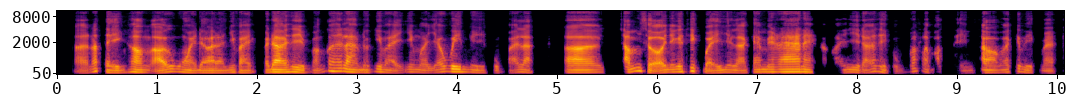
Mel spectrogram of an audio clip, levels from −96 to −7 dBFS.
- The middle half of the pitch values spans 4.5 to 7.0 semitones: No, average, 3.5 semitones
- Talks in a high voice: No, low, 115 Hz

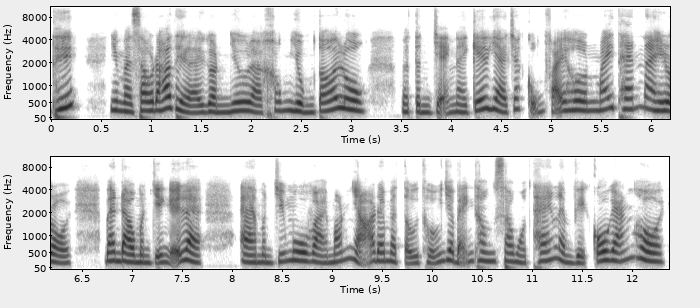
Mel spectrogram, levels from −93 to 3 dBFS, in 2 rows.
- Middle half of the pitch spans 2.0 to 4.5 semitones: Yes, average, 3.9 semitones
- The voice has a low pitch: No, high, 245 Hz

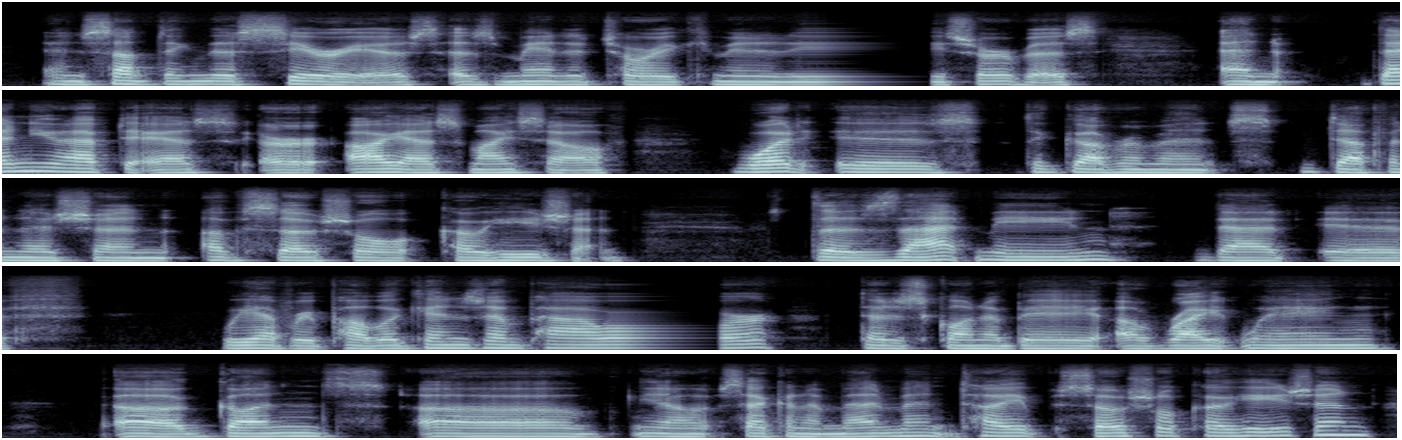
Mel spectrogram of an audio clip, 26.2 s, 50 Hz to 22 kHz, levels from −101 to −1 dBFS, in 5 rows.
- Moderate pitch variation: No, narrow, 2.2 semitones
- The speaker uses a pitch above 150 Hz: No, low, 135 Hz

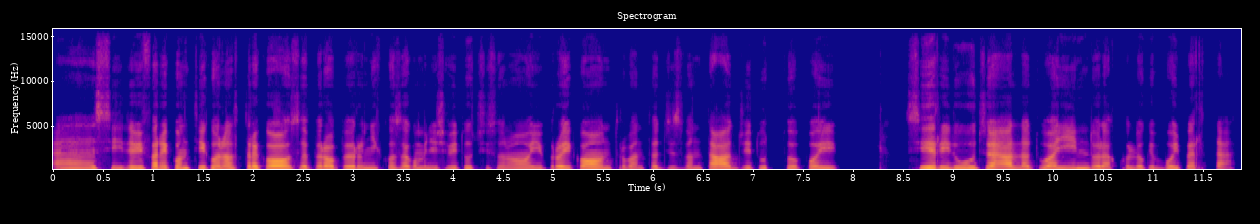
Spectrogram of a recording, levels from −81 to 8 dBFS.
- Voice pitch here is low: No, medium, 185 Hz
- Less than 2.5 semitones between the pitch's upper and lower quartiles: No, average, 2.8 semitones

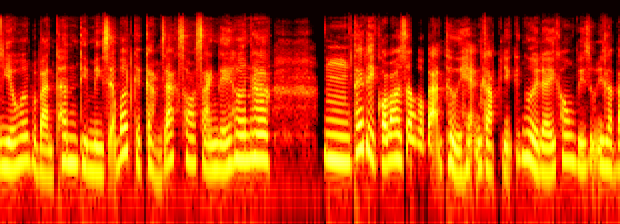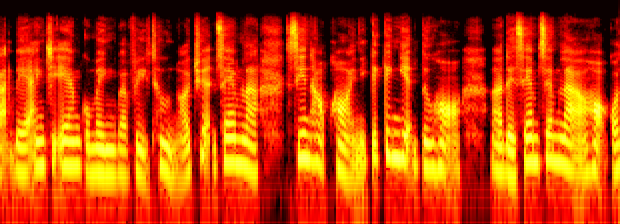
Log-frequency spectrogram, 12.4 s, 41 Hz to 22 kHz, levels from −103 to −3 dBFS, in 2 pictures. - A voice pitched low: No, high, 215 Hz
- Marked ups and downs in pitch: No, average, 4.7 semitones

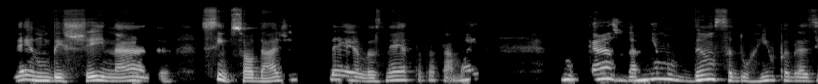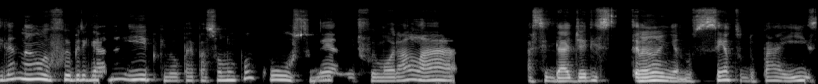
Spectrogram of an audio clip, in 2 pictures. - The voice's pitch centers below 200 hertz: Yes, medium, 185 Hz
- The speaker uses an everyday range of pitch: Yes, average, 3.7 semitones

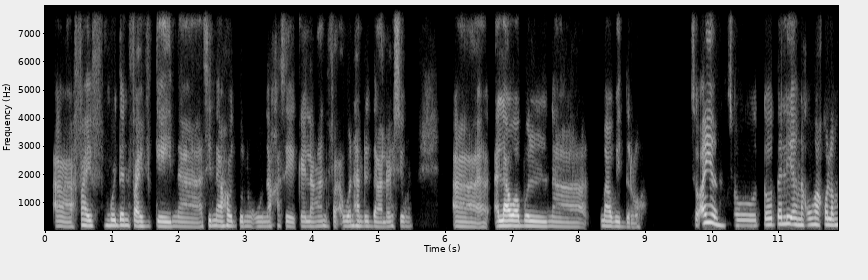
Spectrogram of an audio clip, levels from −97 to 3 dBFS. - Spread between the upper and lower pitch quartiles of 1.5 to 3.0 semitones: Yes, narrow, 2.6 semitones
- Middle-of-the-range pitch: Yes, medium, 175 Hz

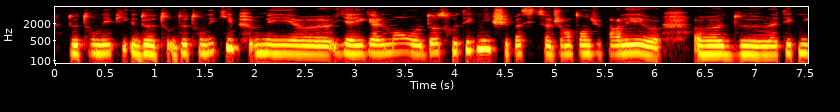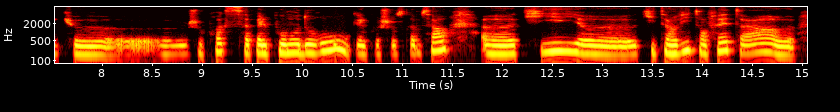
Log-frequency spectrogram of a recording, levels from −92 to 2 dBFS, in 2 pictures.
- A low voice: No, medium, 180 Hz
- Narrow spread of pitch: Yes, narrow, 2.3 semitones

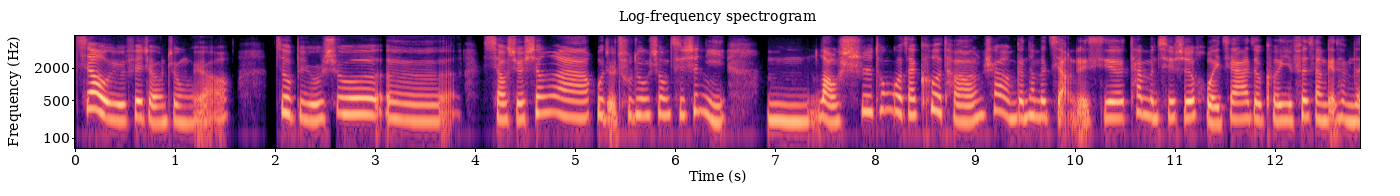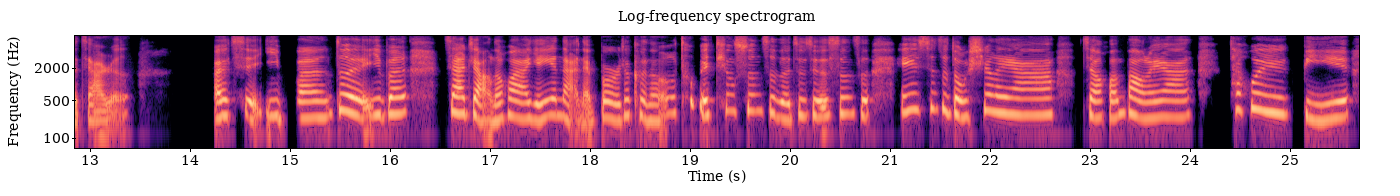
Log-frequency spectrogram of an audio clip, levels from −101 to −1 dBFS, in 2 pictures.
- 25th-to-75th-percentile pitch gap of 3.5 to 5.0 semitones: Yes, average, 3.8 semitones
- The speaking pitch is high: Yes, very high, 255 Hz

